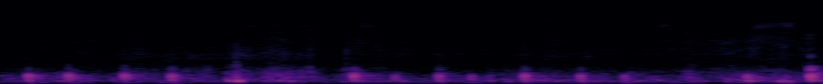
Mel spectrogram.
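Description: Marker pen writing on a whiteboard: a faint, quick, irregular run of short taps and strokes as letters are written.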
